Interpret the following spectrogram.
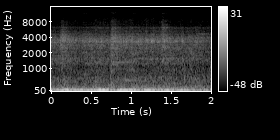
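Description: Empty stake-sided freight flatcars of a Portland and Western train rolling past: a steady low rumble of wheels on rail, with a few faint clicks.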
